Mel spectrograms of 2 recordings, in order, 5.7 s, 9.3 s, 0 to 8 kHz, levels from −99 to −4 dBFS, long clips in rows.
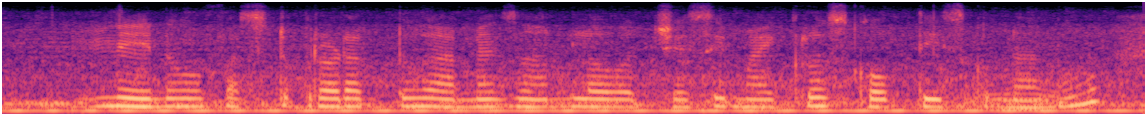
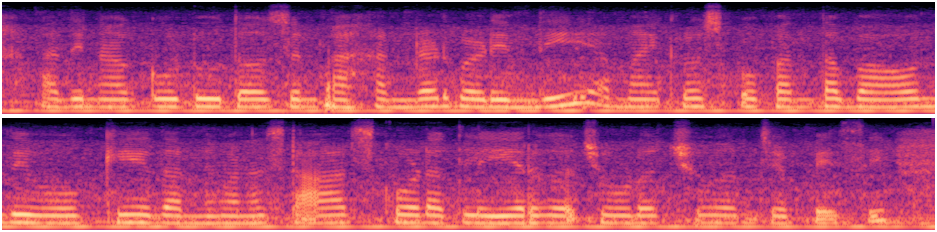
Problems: constant background noise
